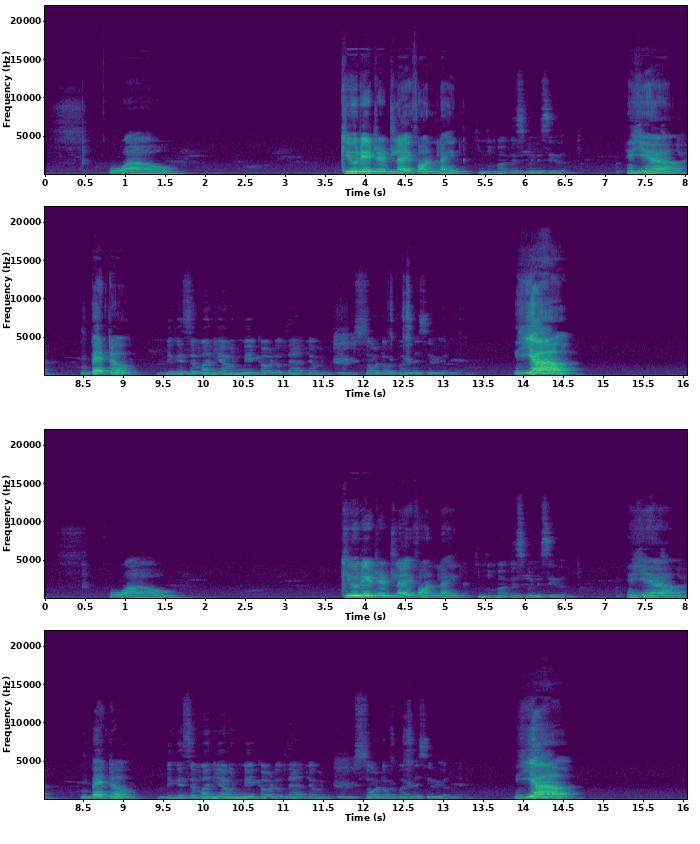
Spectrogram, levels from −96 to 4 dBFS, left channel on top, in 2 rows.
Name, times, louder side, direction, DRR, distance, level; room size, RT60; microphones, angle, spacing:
voice 1, 0.8-1.7 3.7-5.2 7.3-8.0 8.5-9.1 13.9-14.7, left 2 dB, 50° left, 0.5 m, -29 dB
voice 2, 5.4-6.6 7.6-7.8 9.4-13.2, right 1 dB, 5° right, 0.9 m, -45 dB
3.4 x 2.7 x 3.3 m
head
